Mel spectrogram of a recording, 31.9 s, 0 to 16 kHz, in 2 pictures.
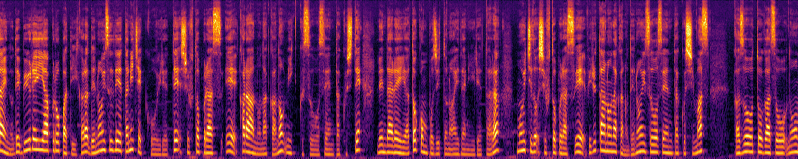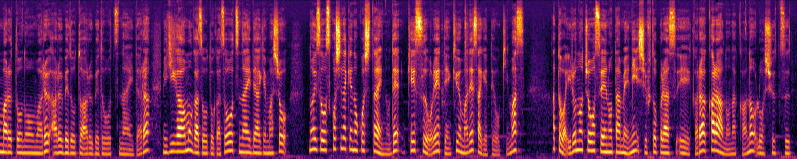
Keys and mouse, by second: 2.5 click, 4.0 shift+a, 10.6 shift+a, 13.6 click, 14.3 click, 16.1 click, 17.6 click, 18.7 click, 19.5 click, 20.5 click, 21.0 click, 22.8-25.2 drag, 26.8 middle click, 28.8 shift+a, 31.6 shift+a.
